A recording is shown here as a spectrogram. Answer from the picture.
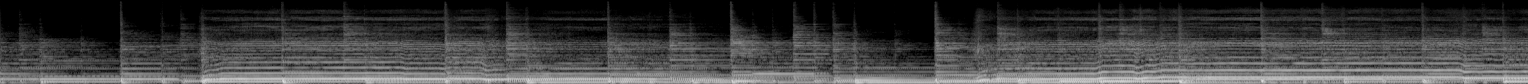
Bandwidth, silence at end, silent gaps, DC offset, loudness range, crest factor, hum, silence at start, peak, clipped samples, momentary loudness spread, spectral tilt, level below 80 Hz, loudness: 16.5 kHz; 0 s; none; under 0.1%; 4 LU; 14 dB; none; 0 s; -2 dBFS; under 0.1%; 8 LU; -7.5 dB/octave; -44 dBFS; -19 LUFS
